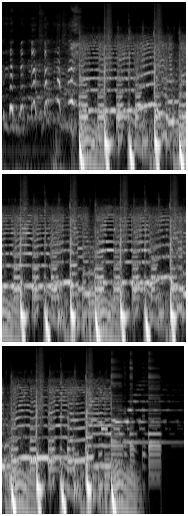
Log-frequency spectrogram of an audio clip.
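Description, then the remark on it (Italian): A short upbeat theme jingle: a soft intro, then a loud, steady driving beat under bright, buzzy sustained chords for about nine seconds, ending abruptly. No one talks over it. “Vuoi lanciare la sigla? Sigla!”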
